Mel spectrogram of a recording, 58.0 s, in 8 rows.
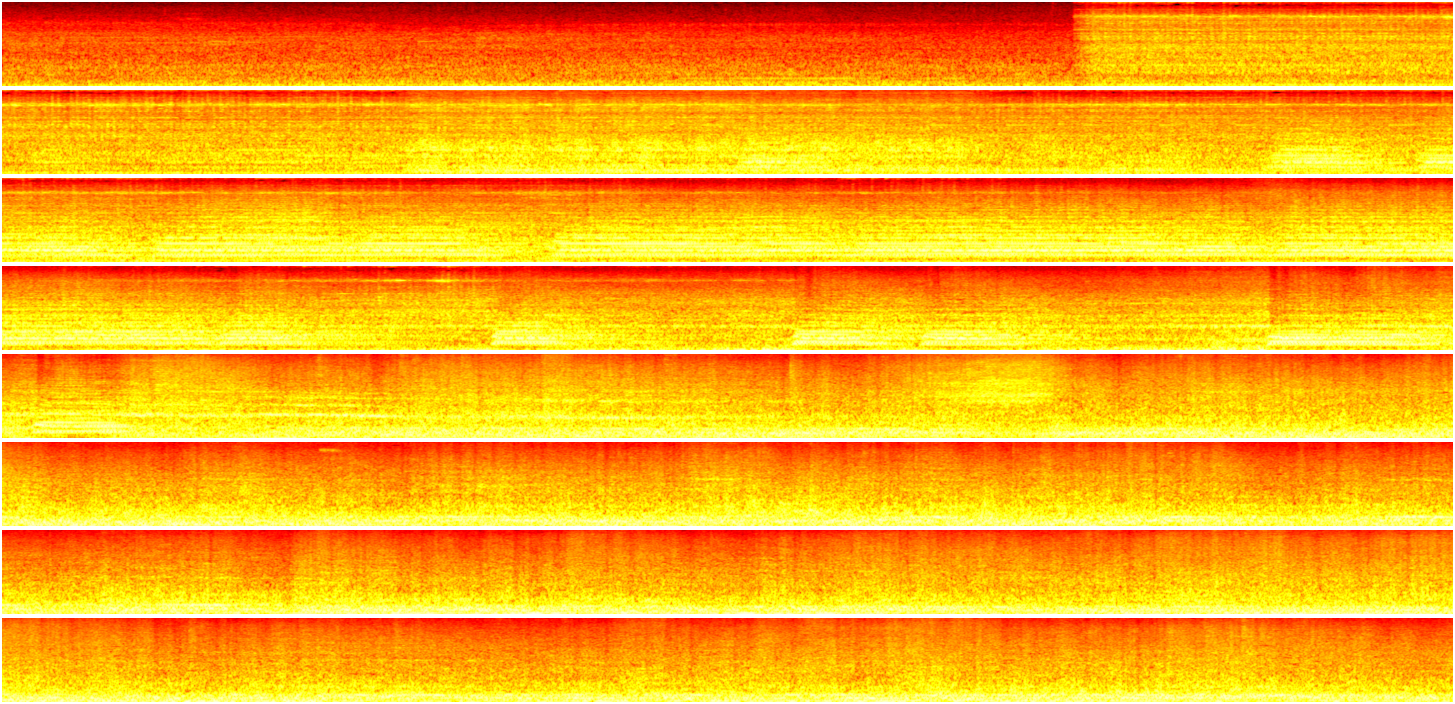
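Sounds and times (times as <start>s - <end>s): train wheels clattering on rails: 5.4s - 58.0s
train horn blasts: 7.4s - 12.2s, 13.6s - 23.6s, 24.2s - 25.1s, 25.7s - 27.3s, 28.0s - 31.1s.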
